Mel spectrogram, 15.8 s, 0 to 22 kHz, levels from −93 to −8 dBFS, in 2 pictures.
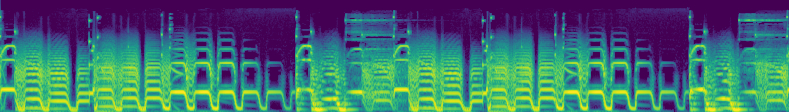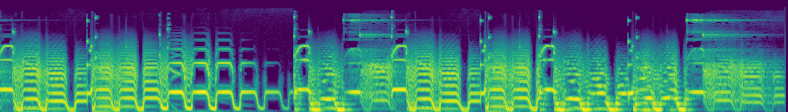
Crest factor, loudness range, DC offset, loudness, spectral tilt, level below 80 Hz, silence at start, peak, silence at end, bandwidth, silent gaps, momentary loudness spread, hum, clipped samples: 10 dB; 1 LU; under 0.1%; -12 LUFS; -5 dB/octave; -34 dBFS; 0 s; -2 dBFS; 0.05 s; 13 kHz; none; 6 LU; none; under 0.1%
